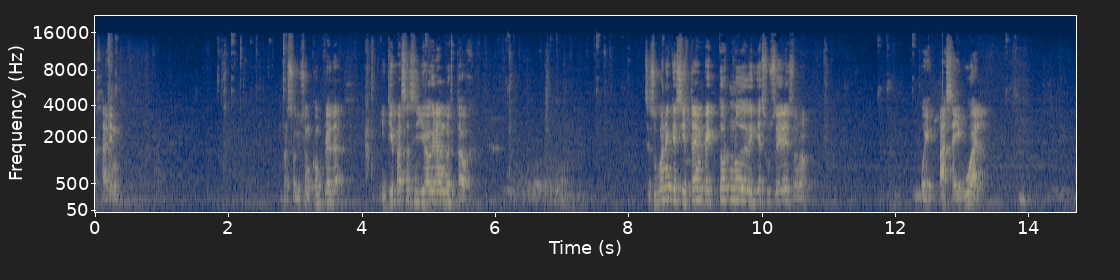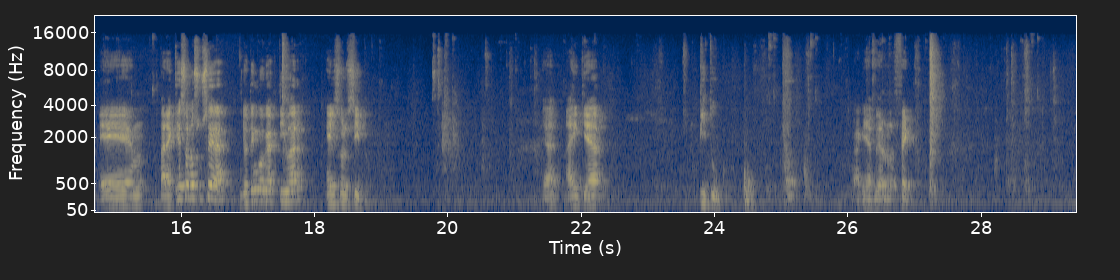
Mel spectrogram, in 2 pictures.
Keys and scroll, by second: 26.3 super+z.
